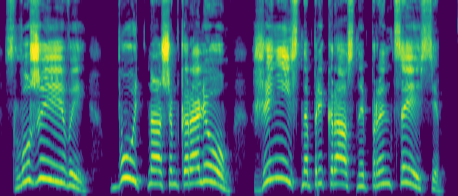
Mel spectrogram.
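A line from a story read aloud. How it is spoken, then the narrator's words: Crowd shouting. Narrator (Russian): Тогда весь народ закричал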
